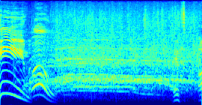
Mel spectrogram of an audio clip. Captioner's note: cheers and applause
